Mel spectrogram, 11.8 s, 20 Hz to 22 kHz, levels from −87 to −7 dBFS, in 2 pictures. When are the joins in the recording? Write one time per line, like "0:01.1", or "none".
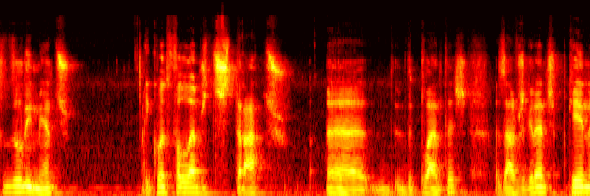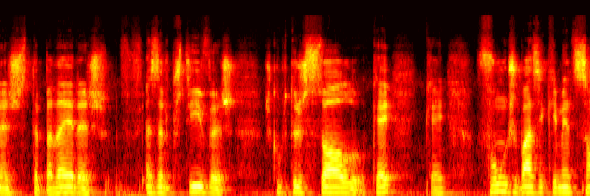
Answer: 0:07.3
0:10.1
